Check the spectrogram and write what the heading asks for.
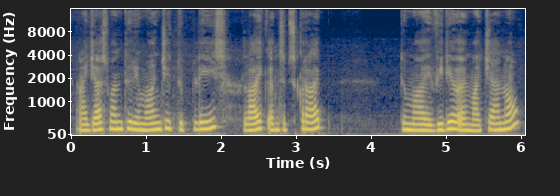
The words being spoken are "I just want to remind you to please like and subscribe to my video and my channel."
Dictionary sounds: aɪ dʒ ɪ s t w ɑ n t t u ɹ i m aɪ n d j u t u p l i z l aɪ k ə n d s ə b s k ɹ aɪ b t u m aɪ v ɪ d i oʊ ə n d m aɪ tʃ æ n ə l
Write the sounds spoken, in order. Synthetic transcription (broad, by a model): aɪ dʒ ɪ s t w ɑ n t t u ɹ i m aɪ n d j u t u p l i s l aɪ k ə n s ə b s k ɹ aɪ b t u m aɪ v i d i oʊ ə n m aɪ tʃ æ n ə l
